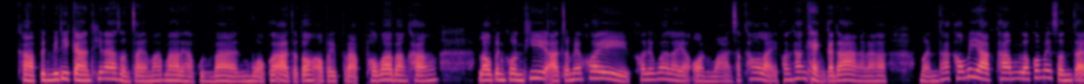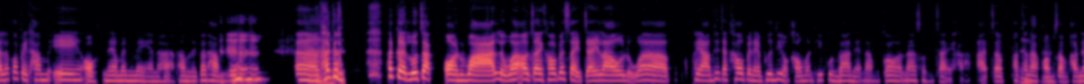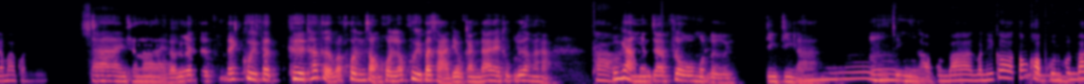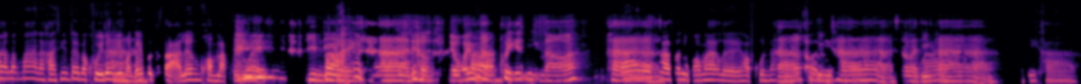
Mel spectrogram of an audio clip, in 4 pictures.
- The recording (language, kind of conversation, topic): Thai, unstructured, คุณคิดว่าอะไรทำให้ความรักยืนยาว?
- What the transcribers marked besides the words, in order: laugh; other background noise; tapping; in English: "โฟลว์"; background speech; laugh; chuckle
